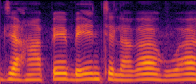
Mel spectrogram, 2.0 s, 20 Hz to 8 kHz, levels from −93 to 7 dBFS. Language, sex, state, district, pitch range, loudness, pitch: Hindi, female, Jharkhand, Palamu, 185-195 Hz, -18 LUFS, 190 Hz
